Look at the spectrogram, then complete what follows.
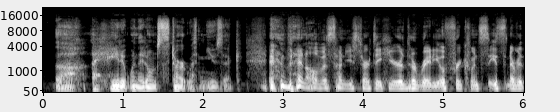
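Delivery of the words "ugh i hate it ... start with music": put-on hushed whisper. Retelling what mom whispered in a silent movie theater, imitating mom's whisper. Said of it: "I hear my mom whisper".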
